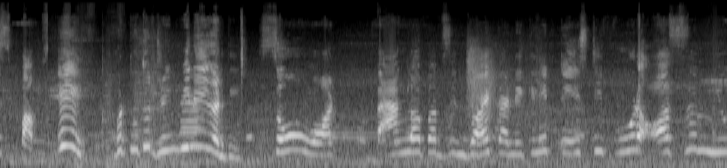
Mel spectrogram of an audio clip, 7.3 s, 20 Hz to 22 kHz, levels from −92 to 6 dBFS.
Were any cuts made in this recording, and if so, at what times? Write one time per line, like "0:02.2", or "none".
none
